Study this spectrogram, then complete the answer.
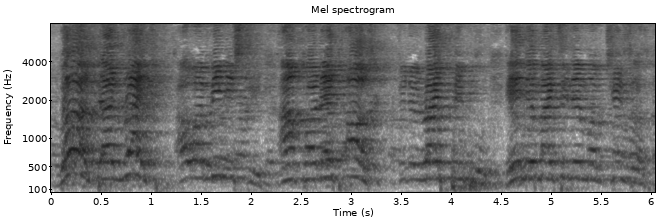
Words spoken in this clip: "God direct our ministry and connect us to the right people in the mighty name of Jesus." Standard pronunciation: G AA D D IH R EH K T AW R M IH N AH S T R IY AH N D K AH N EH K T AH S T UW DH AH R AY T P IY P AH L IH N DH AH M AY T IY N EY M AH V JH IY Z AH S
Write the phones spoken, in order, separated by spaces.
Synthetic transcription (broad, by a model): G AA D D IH R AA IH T AW W M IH N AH S T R IY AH N K AH N EH K T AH S T UW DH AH R AY T P IY P AH L IH N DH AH M AY T IY N EY M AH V JH IY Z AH S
